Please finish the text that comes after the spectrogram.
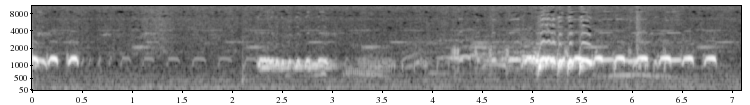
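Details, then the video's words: Local female zebra dove calling the male, used to prompt males into singing. Evenly spaced short coo notes open the clip, then a longer warbled phrase, and finally a loud run of quick staccato coos about three per second. "Perkutut lokal gacor Terpancing Bunyi dengan Suara Perkutut Betina Memanggil Jantan"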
